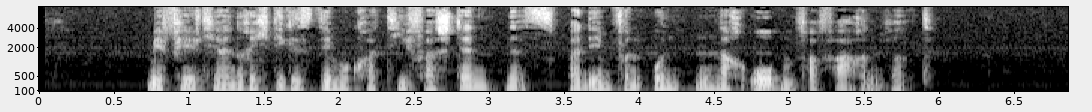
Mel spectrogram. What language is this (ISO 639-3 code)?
deu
